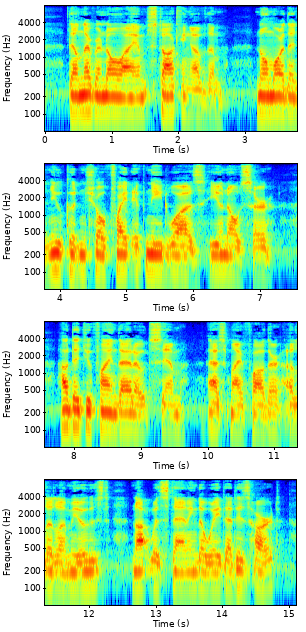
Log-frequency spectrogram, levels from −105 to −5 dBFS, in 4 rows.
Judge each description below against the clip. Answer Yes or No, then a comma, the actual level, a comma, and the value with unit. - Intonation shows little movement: Yes, narrow, 1.8 semitones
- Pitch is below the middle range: Yes, low, 100 Hz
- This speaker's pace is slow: No, average, 155 wpm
